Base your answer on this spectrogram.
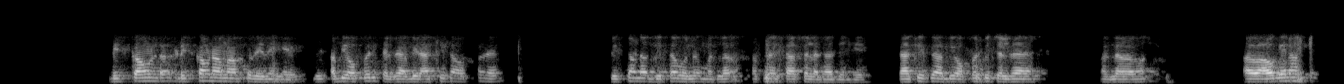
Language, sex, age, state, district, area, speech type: Hindi, male, 18-30, Rajasthan, Jodhpur, urban, conversation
